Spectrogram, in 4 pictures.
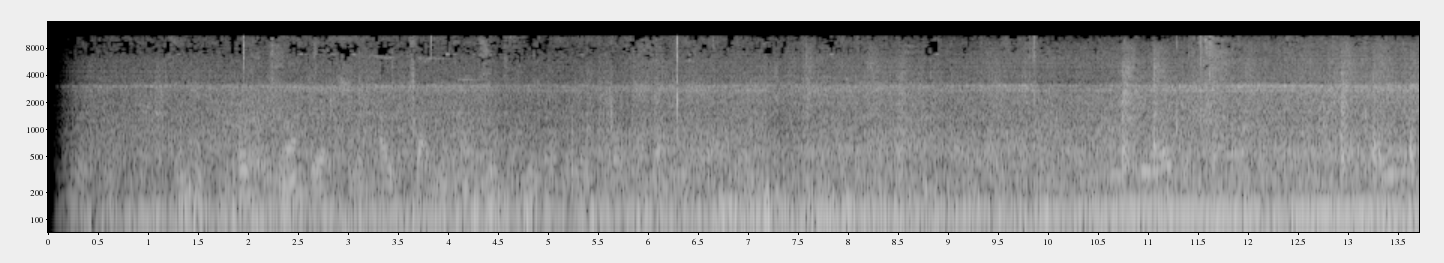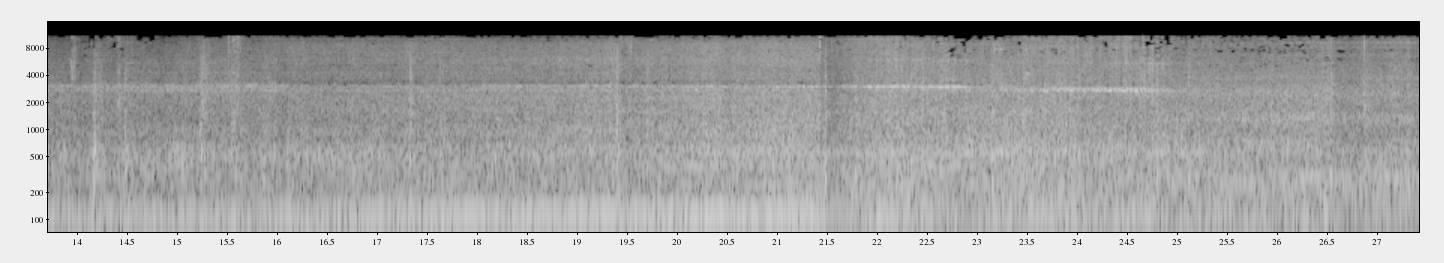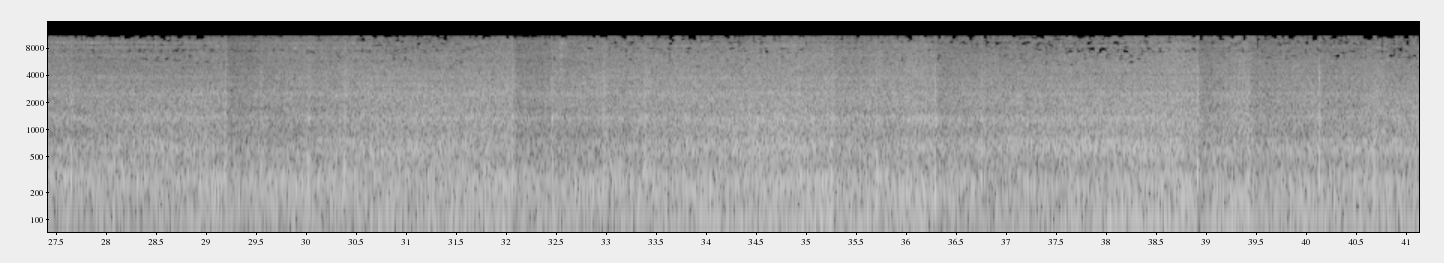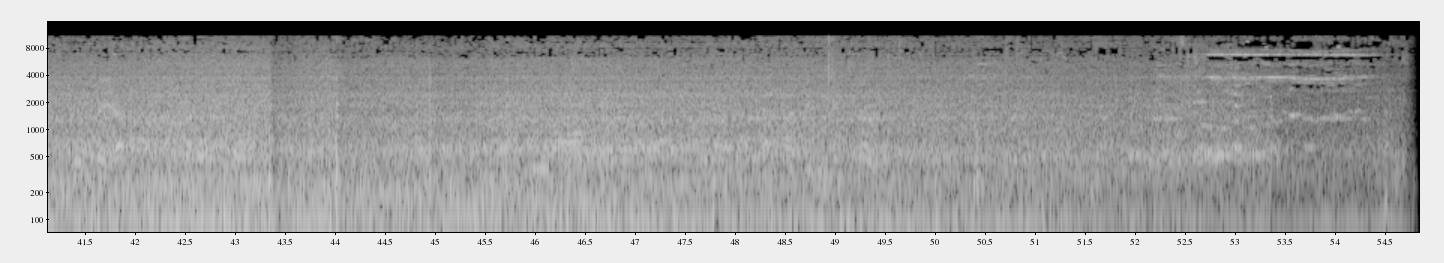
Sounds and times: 0.1s two vintage British diesel locos pulling a 13 carriage train 54.8s
1.0s wind noise 2.3s
6.2s wind noise 9.0s

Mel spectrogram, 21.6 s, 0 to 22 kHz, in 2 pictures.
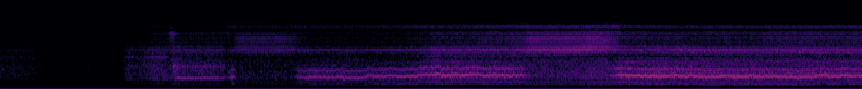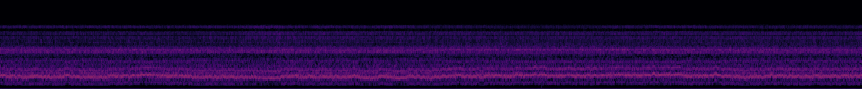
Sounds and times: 1.6s radio makes sounds 3.8s

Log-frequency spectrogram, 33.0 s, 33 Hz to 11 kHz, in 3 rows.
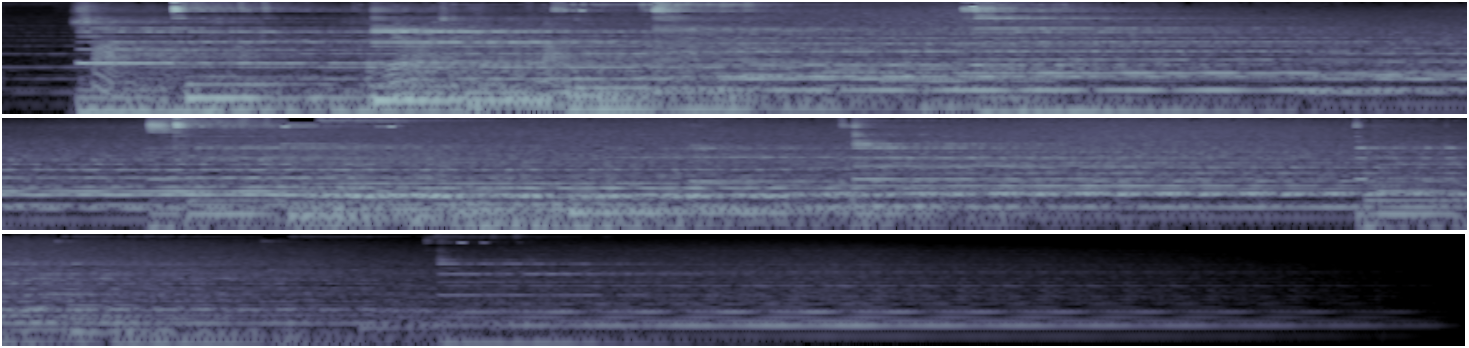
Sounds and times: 0.5s strings 29.1s
0.6s synthetic bells 6.2s

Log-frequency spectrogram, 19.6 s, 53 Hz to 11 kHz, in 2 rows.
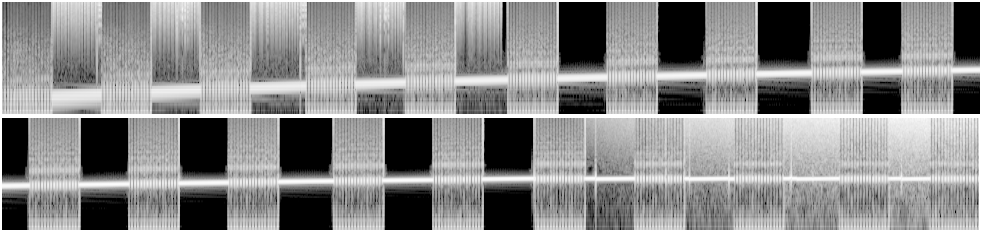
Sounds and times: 0.4s sounds generated by frequencies, going crescendo 9.5s
15.7s white noise 19.5s

